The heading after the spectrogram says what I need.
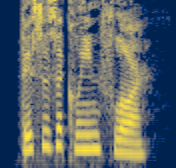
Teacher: she said it with a downward intonation on floor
